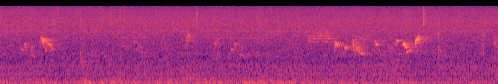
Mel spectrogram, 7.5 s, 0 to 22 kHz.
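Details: Red-whiskered bulbul (Má Lỡ type) at a trapping site, 3 September 2019. Scattered short warbled phrases, then a quicker run of slurred, chirpy notes near the end, over constant low outdoor rumble.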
